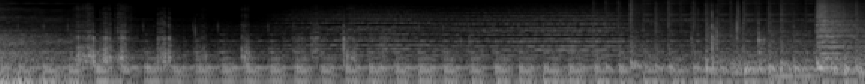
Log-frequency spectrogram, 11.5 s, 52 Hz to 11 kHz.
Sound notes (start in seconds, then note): 0.5 scratching; 3.4 suspenseful music continues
